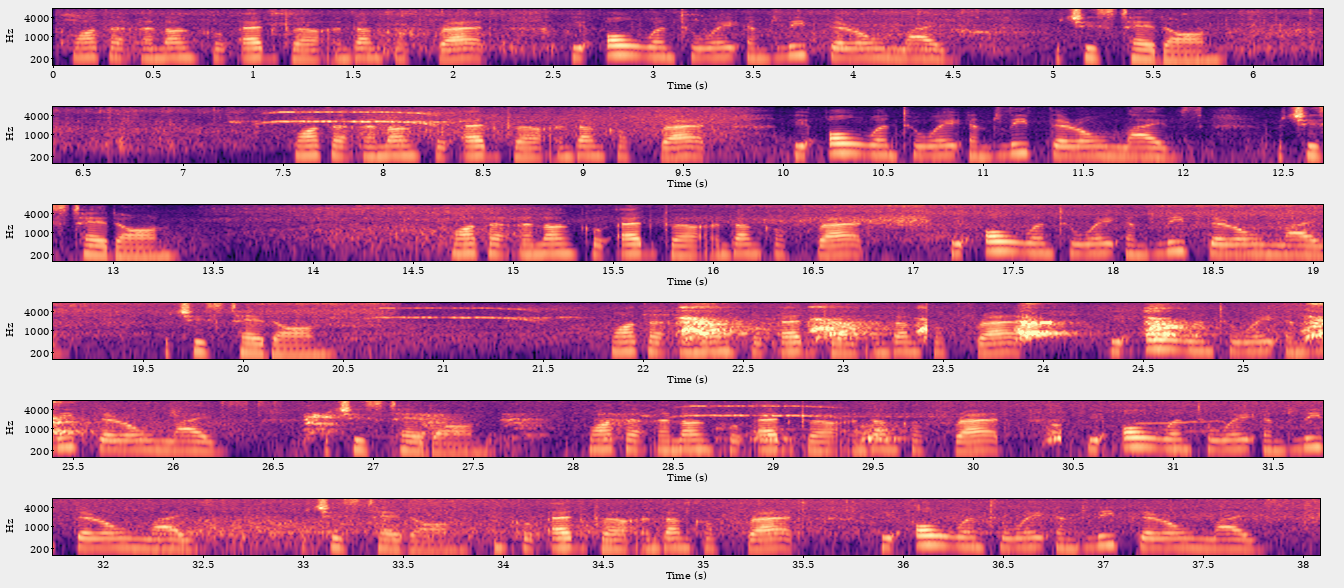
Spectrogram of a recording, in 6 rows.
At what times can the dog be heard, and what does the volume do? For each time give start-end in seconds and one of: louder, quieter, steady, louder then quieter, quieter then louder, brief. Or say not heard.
22.0-30.4 quieter then louder.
